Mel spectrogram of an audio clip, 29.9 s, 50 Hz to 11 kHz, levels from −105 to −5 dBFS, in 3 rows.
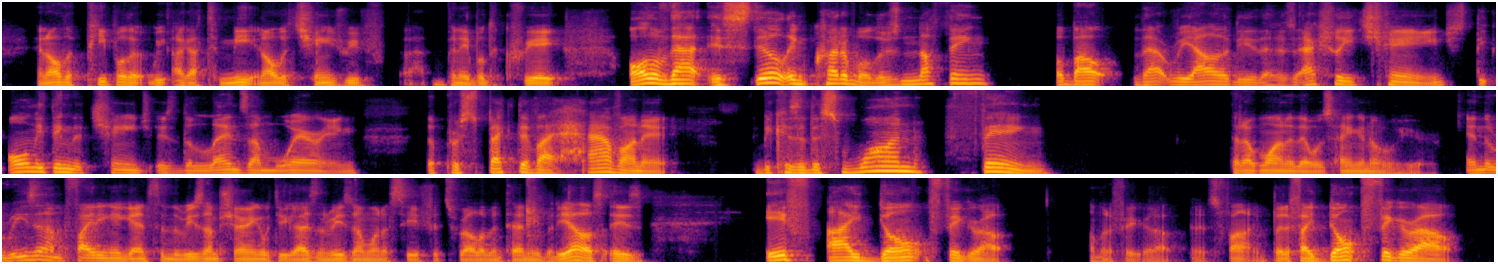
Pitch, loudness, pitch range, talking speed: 105 Hz, -26 LUFS, 90-130 Hz, 225 wpm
